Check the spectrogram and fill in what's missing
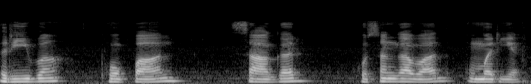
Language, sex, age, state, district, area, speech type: Hindi, male, 30-45, Madhya Pradesh, Bhopal, urban, spontaneous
